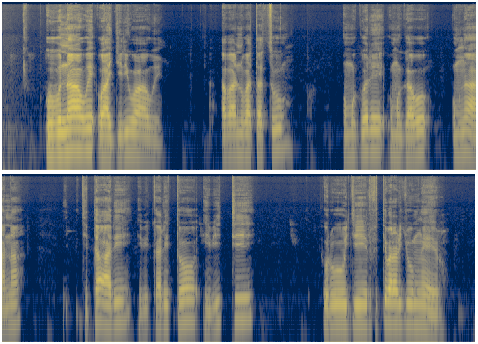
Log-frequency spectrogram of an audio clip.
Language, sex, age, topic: Kinyarwanda, male, 18-24, finance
